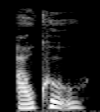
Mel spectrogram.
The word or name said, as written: afkoge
